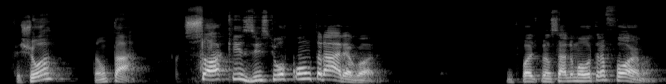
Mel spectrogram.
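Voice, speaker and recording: Husky-voiced Brazilian man teaching grammar. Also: on the high side. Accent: Brazilian Portuguese. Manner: lively, chatty, asks the class questions. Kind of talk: online grammar lesson.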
